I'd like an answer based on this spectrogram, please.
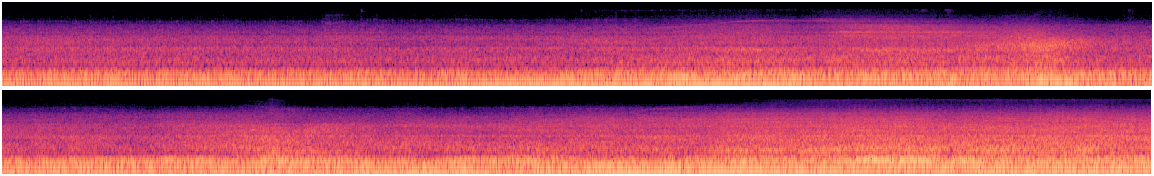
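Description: MAN Lion's City GL articulated bus's diesel engine running, heard from outside the bus. Its low rumble shifts in level, and a whine rises in pitch about a third of the way through.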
